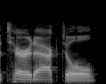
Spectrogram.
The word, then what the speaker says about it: pterodactyl: a bad dinosaur joke how come you can't hear a pterodactyl go to the bathroom because there P is silent no no you're fired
